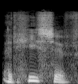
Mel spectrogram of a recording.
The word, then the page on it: adhesive: American English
